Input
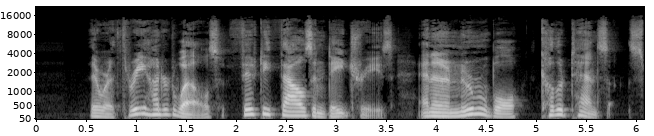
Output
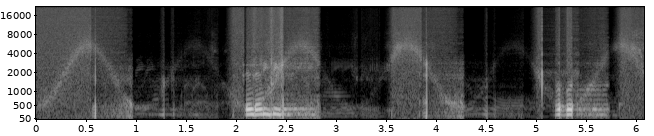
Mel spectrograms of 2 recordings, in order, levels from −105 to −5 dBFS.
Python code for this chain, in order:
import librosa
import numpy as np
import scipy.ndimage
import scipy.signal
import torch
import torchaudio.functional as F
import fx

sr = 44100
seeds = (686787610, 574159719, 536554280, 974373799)

p1 = fx.high_shelf(x, sr, hz=2800.0, db=-6.0)
p2 = fx.sample_hold(p1, sr, seeds[0], rate_hz=5300.0, jitter_pct=0)
p3 = p1 + (p2 * librosa.db_to_amplitude(-12.0))
p4 = fx.dmg_noise_colour(p3, sr, seeds[1], colour='white', level_db=-46.0)
p5 = p4 + 10.0 ** (-3.5 / 20.0) * np.pad(p4, (int(103 * sr / 1000.0), 0))[:len(p4)]
p6 = fx.auto_swell(p5, sr, attack_ms=167.0)
p7 = fx.level_steps(p6, sr, step_db=19)
p8 = fx.gate_flip(p7, sr, shuts_db=-30.0, range_db=-39)
p9 = fx.rev_gated(p8, sr, seeds[2], gate_ms=380, shape='rising', drr_db=7.5)
p10 = fx.bell_lfo(p9, sr, hz=0.94, low_hz=450.0, high_hz=5300.0, db=13)
y = p10 * librosa.db_to_amplitude(6.0)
